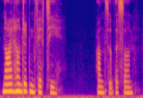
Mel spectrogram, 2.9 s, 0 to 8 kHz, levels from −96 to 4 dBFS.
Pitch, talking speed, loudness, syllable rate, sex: 190 Hz, 145 wpm, -19 LUFS, 5.6 syllables/s, female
